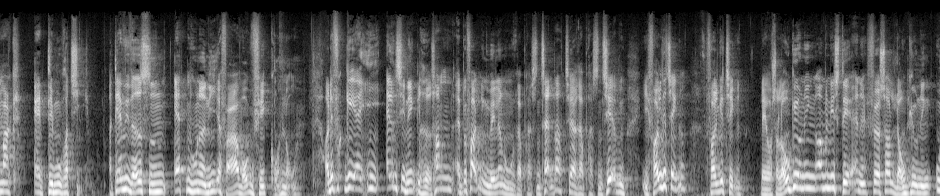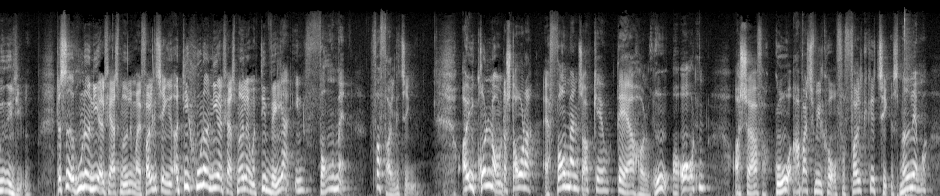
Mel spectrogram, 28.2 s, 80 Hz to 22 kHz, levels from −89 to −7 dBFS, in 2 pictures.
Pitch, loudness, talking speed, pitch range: 190 Hz, -14 LUFS, 180 wpm, 155-230 Hz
